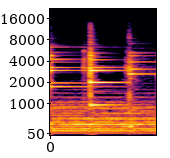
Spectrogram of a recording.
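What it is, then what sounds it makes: Ringing boulder. A ringing boulder in a field of rocks is struck twice, each strike giving a brief, bright bell-like tone. The tone centers around 2 kHz with steady metallic overtones and rings on between and after the hits. This boulder is one of the rocks that rings.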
